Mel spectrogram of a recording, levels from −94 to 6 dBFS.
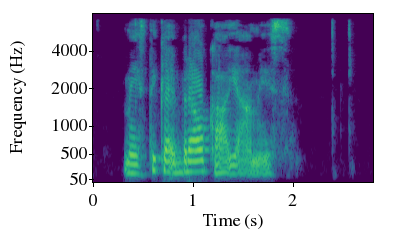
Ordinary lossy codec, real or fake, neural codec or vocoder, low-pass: MP3, 64 kbps; fake; vocoder, 44.1 kHz, 80 mel bands, Vocos; 7.2 kHz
